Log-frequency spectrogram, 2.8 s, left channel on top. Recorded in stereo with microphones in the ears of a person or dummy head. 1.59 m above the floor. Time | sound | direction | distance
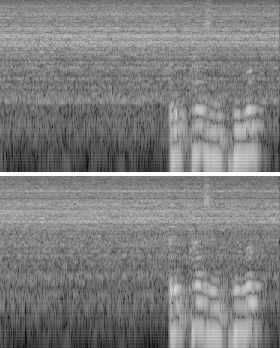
0.0 | running water | 5° right (ahead or behind) | 1.4 m
1.7 | a man speaking | 15° right (ahead or behind) | 1.2 m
